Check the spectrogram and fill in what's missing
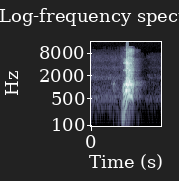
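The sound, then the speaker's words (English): A single sharp bark from a year-and-a-half-old female dog, short and loud, with quiet before and after and no voices. “We can hear your dog, too.”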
